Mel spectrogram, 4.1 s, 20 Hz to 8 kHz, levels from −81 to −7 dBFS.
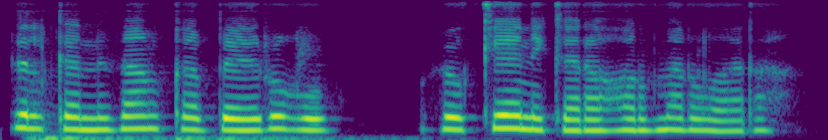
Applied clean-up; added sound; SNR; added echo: neural mask model DeepFilterNet 3.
